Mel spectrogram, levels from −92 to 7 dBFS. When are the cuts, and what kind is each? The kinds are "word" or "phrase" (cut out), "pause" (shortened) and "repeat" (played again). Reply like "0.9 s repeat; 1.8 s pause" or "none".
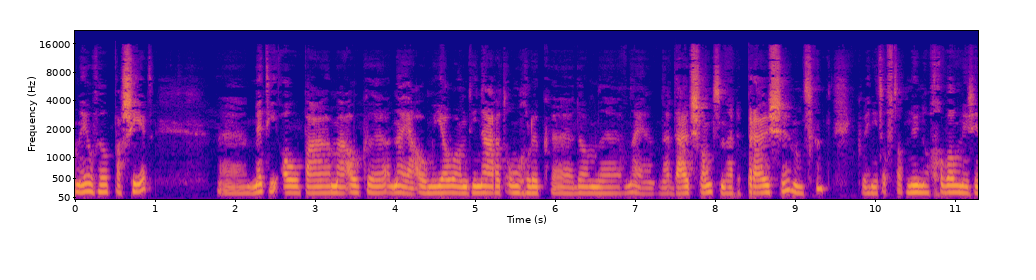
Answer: none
